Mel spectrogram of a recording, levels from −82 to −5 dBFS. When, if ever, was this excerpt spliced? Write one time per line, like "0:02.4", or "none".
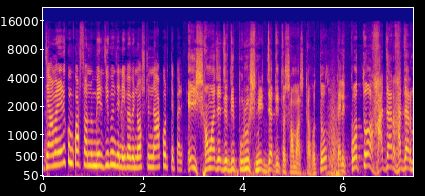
0:02.8
0:05.8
